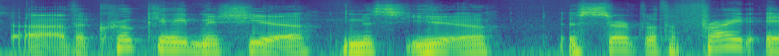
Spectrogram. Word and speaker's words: monsieur: I think it's monsieur. – No, it's pronounced monsieur.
